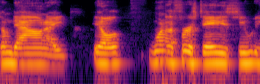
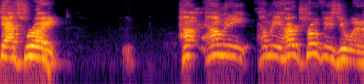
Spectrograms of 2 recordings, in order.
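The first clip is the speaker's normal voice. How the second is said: put-on angry yelling, much higher; 8 semitones higher than usual. Retelling how someone yelled at him during practice; retelling an angry yell. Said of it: "he's like yelling at me".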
